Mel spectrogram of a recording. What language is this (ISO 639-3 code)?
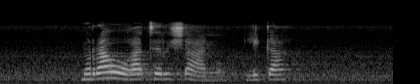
nso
